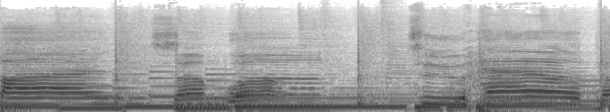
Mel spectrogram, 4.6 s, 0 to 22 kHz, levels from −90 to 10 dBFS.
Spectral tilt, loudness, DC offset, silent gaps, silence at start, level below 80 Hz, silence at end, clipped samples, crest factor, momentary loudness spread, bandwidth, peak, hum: -6.5 dB/octave; -18 LUFS; under 0.1%; none; 0 s; -34 dBFS; 0 s; under 0.1%; 14 dB; 6 LU; 17.5 kHz; -4 dBFS; none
